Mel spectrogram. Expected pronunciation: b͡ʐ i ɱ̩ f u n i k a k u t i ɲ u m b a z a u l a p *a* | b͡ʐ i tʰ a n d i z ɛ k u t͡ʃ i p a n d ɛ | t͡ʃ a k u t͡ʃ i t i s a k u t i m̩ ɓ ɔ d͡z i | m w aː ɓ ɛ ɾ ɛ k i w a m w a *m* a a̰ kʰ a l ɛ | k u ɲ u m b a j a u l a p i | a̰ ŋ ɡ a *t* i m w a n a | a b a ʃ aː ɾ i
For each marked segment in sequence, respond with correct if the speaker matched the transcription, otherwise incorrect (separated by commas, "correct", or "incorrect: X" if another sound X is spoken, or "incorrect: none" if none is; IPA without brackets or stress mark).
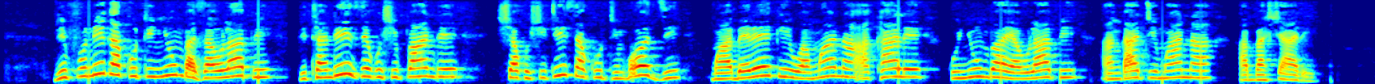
incorrect: i, incorrect: n, correct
